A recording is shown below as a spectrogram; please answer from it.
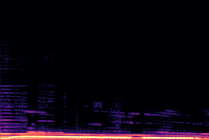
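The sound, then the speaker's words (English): People imitate a wolf howl with one long, drawn-out vocal howl that rises briefly, then slowly sinks in pitch. It breaks once near the end before trailing off. “let's give a big howl. Howl!”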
